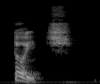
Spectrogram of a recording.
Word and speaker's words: Deutsch: Deutsch is spelled D E U T S C H. So EU in German gives us oi. It gives us this oi sound.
